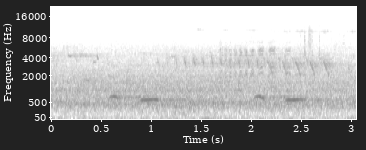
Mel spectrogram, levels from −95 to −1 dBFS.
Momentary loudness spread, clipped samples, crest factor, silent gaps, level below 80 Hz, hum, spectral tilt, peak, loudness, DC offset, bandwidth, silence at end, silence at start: 4 LU; under 0.1%; 14 dB; none; -84 dBFS; none; -2.5 dB/octave; -44 dBFS; -58 LUFS; under 0.1%; 17 kHz; 0 s; 0 s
